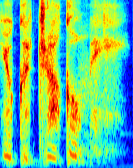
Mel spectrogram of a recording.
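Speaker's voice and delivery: breathy character whisper. Whispering into Buttercup's ear in character: whispering in character. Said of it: "I'm going to whisper into Buttercup's ear".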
